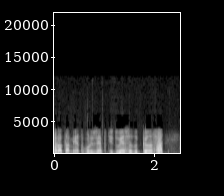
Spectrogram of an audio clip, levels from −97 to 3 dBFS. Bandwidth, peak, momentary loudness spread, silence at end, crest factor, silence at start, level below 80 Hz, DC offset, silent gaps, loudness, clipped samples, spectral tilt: 4.4 kHz; -4 dBFS; 8 LU; 0.35 s; 18 dB; 0 s; -58 dBFS; under 0.1%; none; -23 LUFS; under 0.1%; -7 dB/octave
